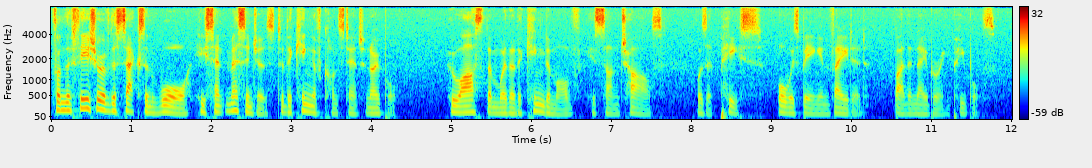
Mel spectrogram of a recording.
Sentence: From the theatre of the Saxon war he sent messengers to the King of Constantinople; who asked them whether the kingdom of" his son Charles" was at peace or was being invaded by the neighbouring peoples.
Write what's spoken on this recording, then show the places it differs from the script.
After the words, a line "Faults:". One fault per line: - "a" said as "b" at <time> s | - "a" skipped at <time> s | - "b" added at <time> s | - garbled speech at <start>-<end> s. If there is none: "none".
From the theatre of the Saxon war he sent messengers to the King of Constantinople; who asked them whether the kingdom of" his son Charles" was at peace or was being invaded by the neighbouring peoples.
Faults:
none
